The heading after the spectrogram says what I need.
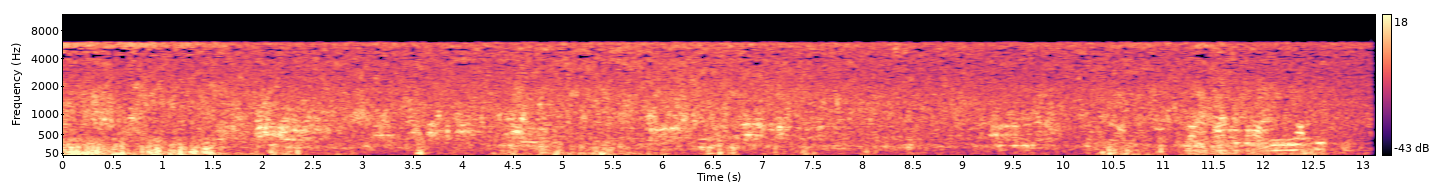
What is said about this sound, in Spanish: Espérate, no oigo por la lluvia. No, es que lo oigo por la lluvia.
